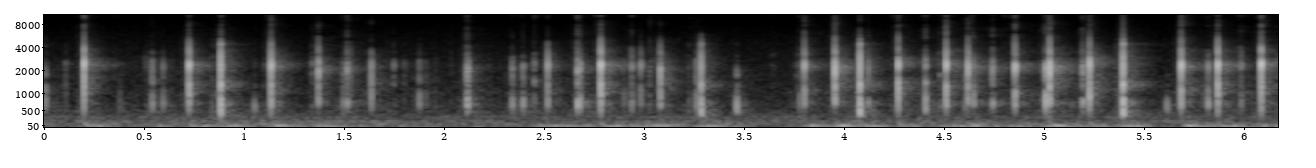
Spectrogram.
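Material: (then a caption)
Plastic. Fingertips of both hands type on a purple Xinmeng M71 mechanical keyboard with PBT keycaps. Crisp, bright key clacks come in quick, uneven bursts, each dying away almost instantly. There is a brief pause in the middle before the typing picks up again.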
